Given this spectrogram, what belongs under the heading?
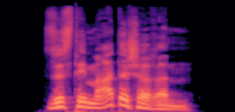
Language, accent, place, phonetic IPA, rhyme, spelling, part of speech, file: German, Germany, Berlin, [zʏsteˈmaːtɪʃəʁəm], -aːtɪʃəʁəm, systematischerem, adjective, De-systematischerem.ogg
- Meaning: strong dative masculine/neuter singular comparative degree of systematisch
